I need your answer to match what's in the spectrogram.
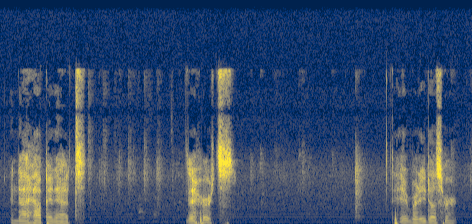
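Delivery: speaking through tears, crying. Speaking to viewers in a video about something that hurts: crying while talking. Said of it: "crying so much like I am now".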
